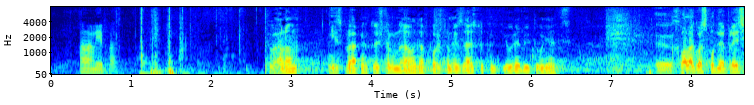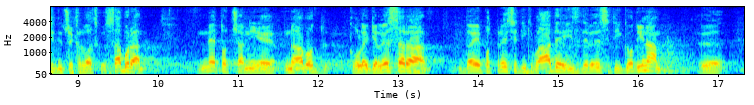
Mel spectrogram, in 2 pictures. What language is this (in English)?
Croatian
